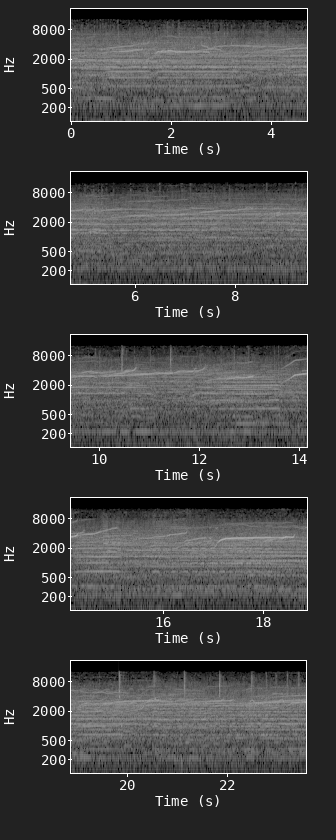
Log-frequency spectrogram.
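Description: A crowd's background din with many short rising whistles scattered throughout, over a dense mesh of steady tones.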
